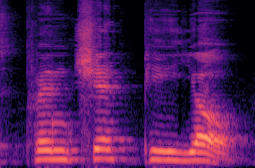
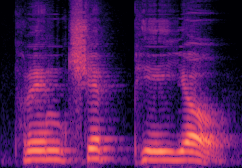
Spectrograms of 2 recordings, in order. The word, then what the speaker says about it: principio: me pronounce this word you'll hear me put the accent over the second syllable principio right so it's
